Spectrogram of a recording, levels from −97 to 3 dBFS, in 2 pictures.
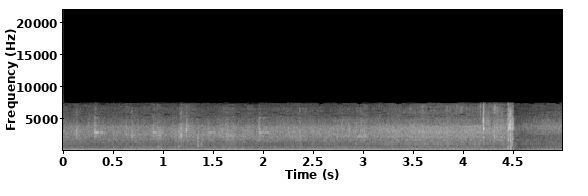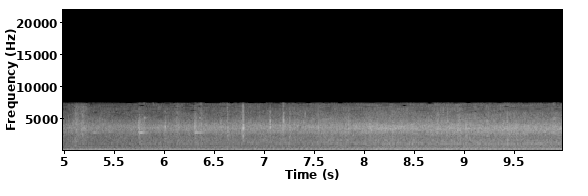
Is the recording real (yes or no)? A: yes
